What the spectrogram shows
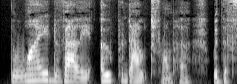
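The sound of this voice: An unforced reading voice, its pitch shifting by an ordinary amount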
